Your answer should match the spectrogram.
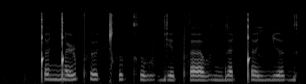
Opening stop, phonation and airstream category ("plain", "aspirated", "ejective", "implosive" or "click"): click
